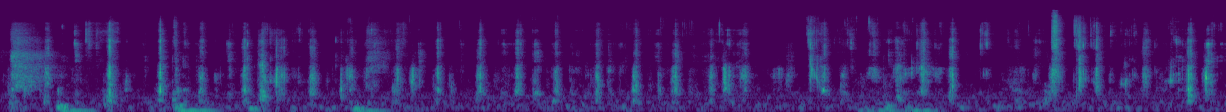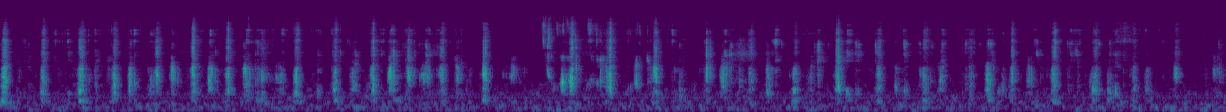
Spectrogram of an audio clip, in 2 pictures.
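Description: Close-up chewing of a hand-fed mouthful of rice and curry: a steady, irregular run of small mouth clicks.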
